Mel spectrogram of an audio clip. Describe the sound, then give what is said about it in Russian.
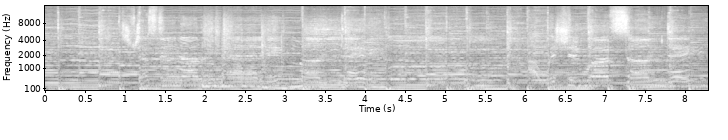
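A rough demo recording of a pop song, the songwriter's own version, plays loudly and steadily: a full band with bass, drums and keyboards backs a singer's voice for the whole stretch; the sound is odd, as if a newspaper were laid in the piano. “Если я не ошибаюсь, это вообще демо-версия, то есть это пробная запись, но ну, может быть и студийная.”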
